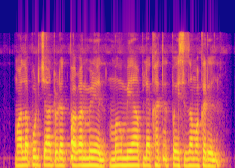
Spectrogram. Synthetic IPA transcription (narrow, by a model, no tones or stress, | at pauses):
məlapuɽt͡ɕjaːʈoɽjat̪̚paɡaɾmiɭelməɡmiːapljakʰat̪jat̪̚pəjsed͡zəmakəɾiːl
